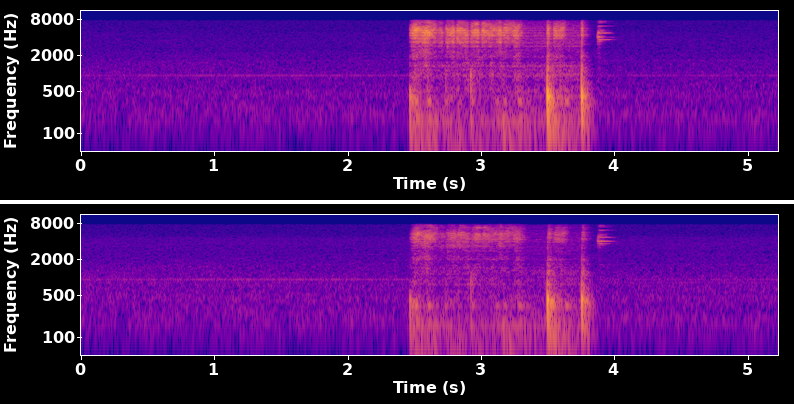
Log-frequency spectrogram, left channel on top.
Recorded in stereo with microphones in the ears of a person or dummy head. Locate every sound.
2.5 s writing: 45° left (ahead or behind), 0.8 m
3.9 s tapping: 20° left (ahead or behind), 0.9 m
